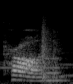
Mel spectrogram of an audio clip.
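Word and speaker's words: Pran: you can reach uh prawn within a day's walk here are we are we close to shrimp right now p-r-a-n pronounced prong not fish near the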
